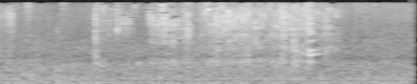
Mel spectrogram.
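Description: A drink is poured into a glass, a steady splashing trickle lasting a couple of seconds with a brief bright clink near the end, no voices.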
